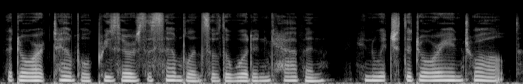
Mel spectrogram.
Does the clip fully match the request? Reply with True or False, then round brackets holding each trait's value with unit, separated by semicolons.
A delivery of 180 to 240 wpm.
False (170 wpm)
